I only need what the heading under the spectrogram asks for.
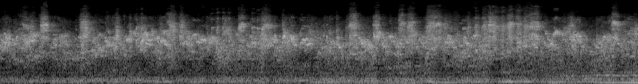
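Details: About 40 colony budgies give morning chirping, the sound they make when happy. Quick, high, overlapping chirps and twitters form a constant chattering chorus.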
